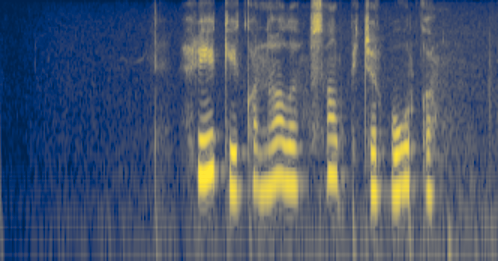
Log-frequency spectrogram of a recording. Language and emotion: Russian, sad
